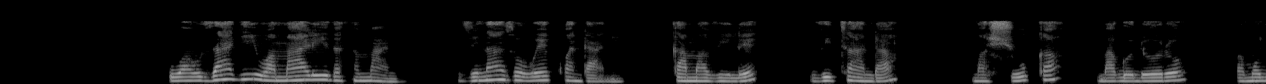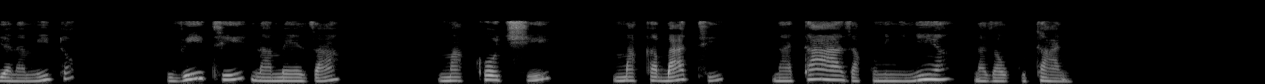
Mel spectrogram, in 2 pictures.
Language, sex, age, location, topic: Swahili, female, 25-35, Dar es Salaam, finance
